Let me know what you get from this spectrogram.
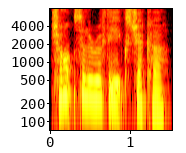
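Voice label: "chancellor of the exchequer", British English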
